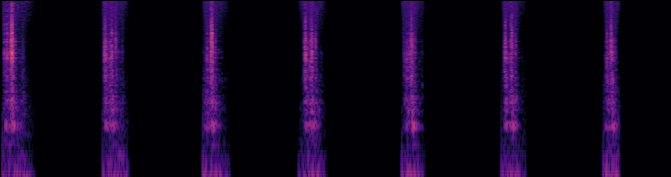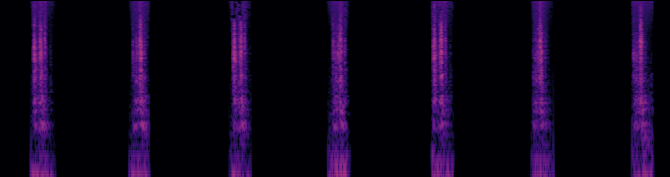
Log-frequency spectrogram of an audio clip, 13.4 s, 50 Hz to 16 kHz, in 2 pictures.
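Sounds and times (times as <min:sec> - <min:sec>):
clock hand ticking: 0:00.0 - 0:00.4, 0:01.0 - 0:01.3, 0:02.0 - 0:02.3, 0:03.0 - 0:03.3, 0:04.0 - 0:04.3, 0:05.0 - 0:05.3, 0:06.0 - 0:06.2, 0:07.0 - 0:07.3, 0:08.0 - 0:08.2, 0:09.0 - 0:09.3, 0:10.0 - 0:10.2, 0:11.0 - 0:11.3, 0:12.0 - 0:12.3, 0:13.0 - 0:13.3.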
